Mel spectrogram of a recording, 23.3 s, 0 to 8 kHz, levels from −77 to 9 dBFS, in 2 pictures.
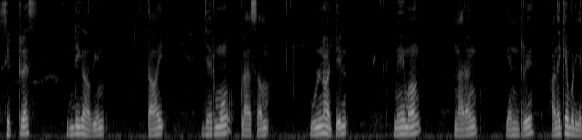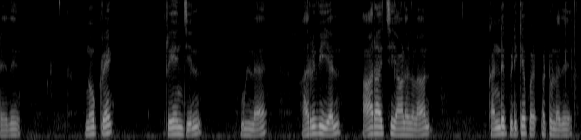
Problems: low volume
